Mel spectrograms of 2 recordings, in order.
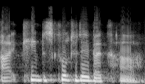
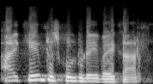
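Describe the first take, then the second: First: It is spoken in a British English accent. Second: It is spoken in an Indian English accent. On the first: "if a Britisher normally will say" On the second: "You can call it Manglish. Indian English"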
